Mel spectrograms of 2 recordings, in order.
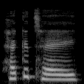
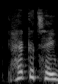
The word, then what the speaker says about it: Hecate: So Hecate or Hecate or Hecate as the Greeks would Greeks would have said is one of those figures who refuses to sit neatly in one box.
